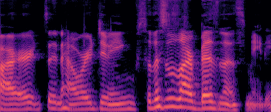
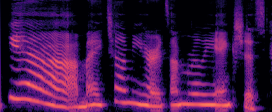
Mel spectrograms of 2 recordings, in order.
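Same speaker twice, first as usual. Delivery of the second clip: put-on higher, child-like voice admitting worry; child's voice; 9 semitones higher, 3 dB louder than usual. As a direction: play a little kid with a tummy ache. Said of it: "And they go".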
